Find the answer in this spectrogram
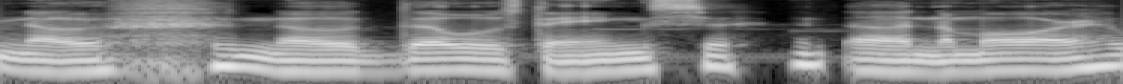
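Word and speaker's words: Namor: know those things uh Namar well he's neyar but using the the way that he was it was spoken um is pronounced no more in this movie um it was just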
